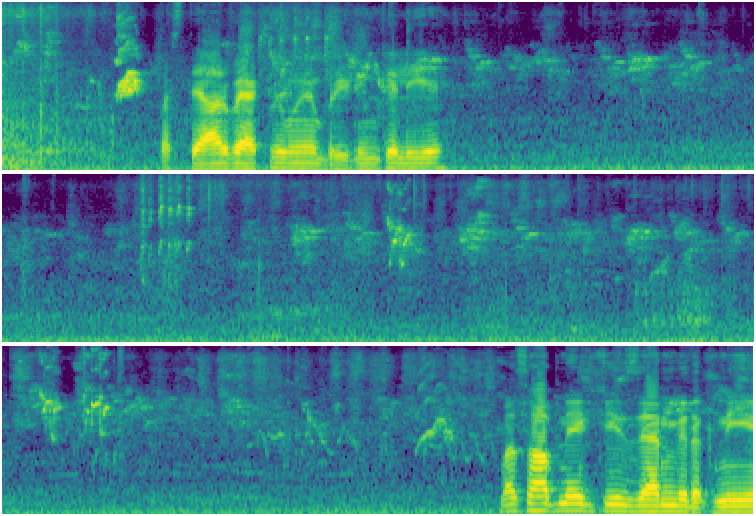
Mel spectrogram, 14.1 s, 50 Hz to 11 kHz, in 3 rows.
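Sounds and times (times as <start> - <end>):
budgerigars chirping and squawking: 0.0 - 14.0.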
